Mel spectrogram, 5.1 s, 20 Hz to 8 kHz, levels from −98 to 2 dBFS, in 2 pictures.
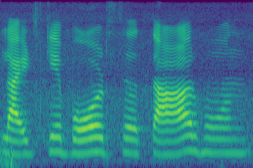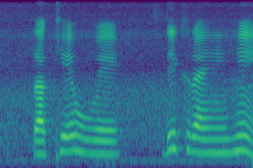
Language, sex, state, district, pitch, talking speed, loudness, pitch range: Hindi, female, Madhya Pradesh, Dhar, 205 Hz, 120 wpm, -22 LUFS, 195-220 Hz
